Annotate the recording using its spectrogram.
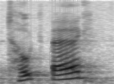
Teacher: long vowel stress on the first part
